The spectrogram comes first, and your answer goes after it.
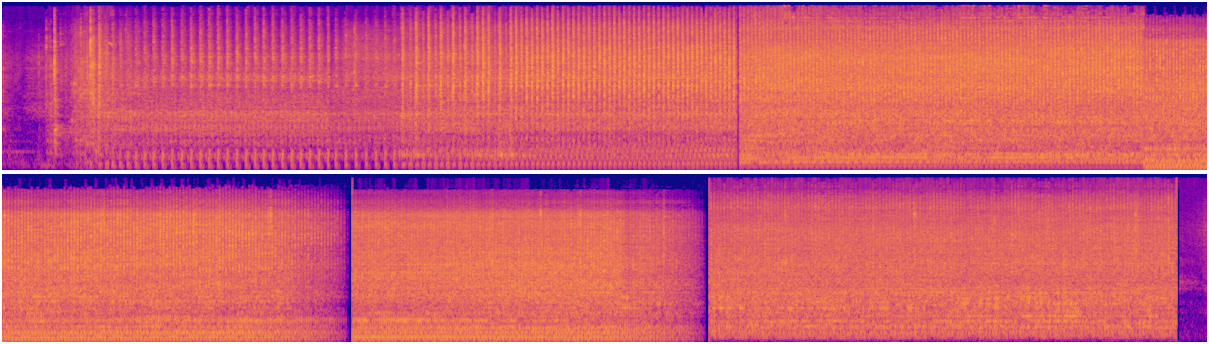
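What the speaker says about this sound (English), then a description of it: "I don't know if this compactor is actually going to do much, but I'm going to give it a shot." Petrol plate compactor engine running on frozen dirt ground, a loud, close, steady drone with shifting pitch and throttle changes, a brief dip midway, continuing throughout with no talk.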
